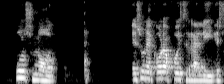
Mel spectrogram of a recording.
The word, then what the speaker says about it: Pulse: Se llama Puls. En español se escribe pulse mode. Puls mode es un ecógrafo israelí.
